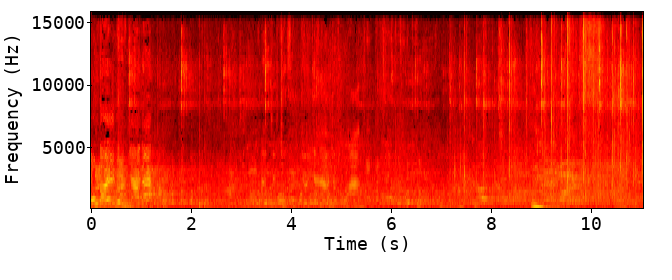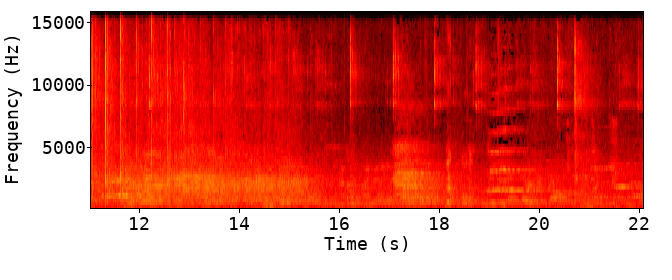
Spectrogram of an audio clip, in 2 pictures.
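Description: A table tennis ball clicks back and forth off paddles and the table in a large echoing hall.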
